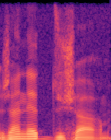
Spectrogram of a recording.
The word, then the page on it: Janette: french pronunciation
